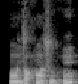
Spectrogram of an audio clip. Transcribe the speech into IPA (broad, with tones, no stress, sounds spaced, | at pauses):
ɔ̃˨ d ɔ˨˦ h ɔ̃˦˨ s u˨ h ũ˨˦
